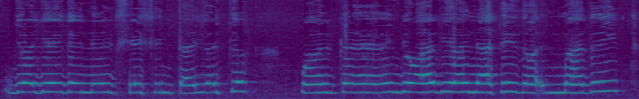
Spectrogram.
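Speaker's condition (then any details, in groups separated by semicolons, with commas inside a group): Cerebral palsy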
